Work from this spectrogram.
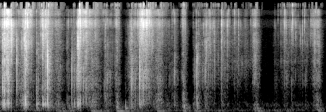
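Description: Rice ball slime pressed and played on a table surface, producing loud crunchy crackling and crinkling bursts in an irregular rhythm, close and with no talking.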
